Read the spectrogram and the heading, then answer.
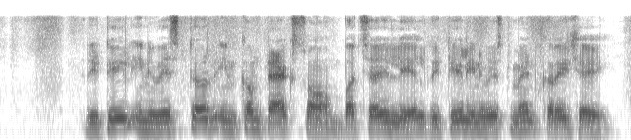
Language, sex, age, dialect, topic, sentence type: Maithili, male, 18-24, Bajjika, banking, statement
